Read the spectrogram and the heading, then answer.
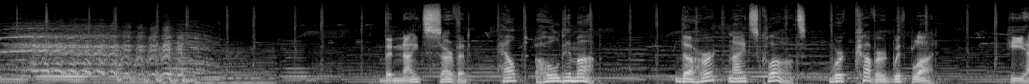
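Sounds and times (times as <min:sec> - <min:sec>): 
horse whinnying while ridden through a forest: 0:00.0 - 0:02.2
horse hooves clip-clopping at a slow walking pace through a forest: 0:00.0 - 0:10.2
speech: 0:00.4 - 0:02.1, 0:03.8 - 0:06.0, 0:06.8 - 0:09.4, 0:10.1 - 0:10.2.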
